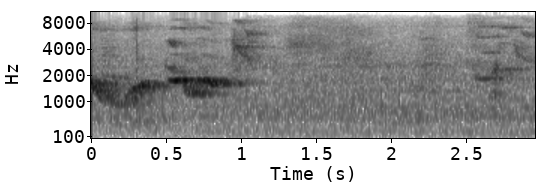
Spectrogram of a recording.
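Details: Straw-headed bulbul (cucak rowo), singing in ngerople style: one short, loud fluty whistled phrase dipping then rising, followed by quiet with a faint distant note.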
